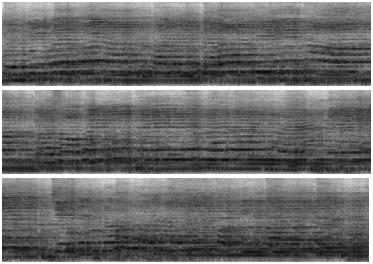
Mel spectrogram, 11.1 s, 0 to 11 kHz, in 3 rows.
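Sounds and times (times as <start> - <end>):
karaoke backing track: 0.0 - 11.0
woman singing into a microphone: 0.0 - 11.0.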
